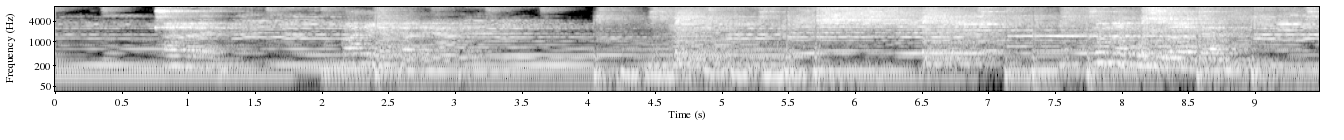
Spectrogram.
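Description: Men singing a Batak pop song live into microphones over amplified band accompaniment with a steady bass line.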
